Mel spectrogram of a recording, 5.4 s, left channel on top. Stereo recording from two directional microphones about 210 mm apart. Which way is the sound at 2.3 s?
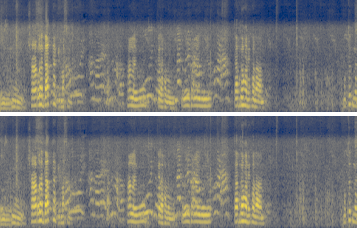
40° right (ahead or behind).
